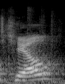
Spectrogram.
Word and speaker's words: Kjell: Yeah, Tim Gel. Is it Gel or Kel? Kjell.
